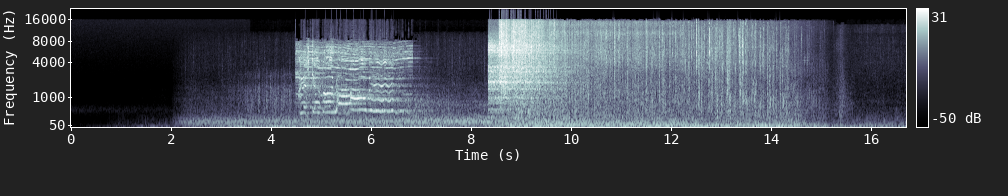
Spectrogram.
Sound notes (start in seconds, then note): 1.3 ground rumbling, fire approaching; 6.7 ground rumbling; 8.3 Pooh yelling, earth exploding; 14.7 fire sounds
